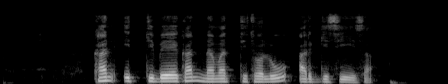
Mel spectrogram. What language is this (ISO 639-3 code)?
orm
